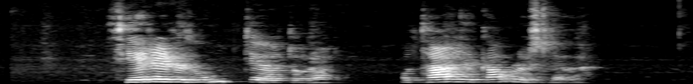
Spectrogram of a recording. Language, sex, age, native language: Icelandic, female, 50-59, Icelandic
